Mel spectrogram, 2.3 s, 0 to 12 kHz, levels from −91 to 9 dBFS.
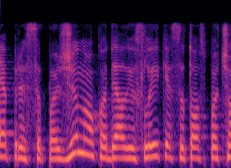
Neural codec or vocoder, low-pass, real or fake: none; 7.2 kHz; real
